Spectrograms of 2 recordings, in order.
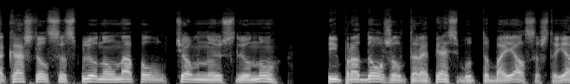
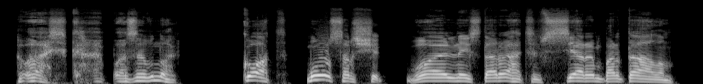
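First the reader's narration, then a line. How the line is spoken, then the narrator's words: Hoarse rasp. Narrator (Russian): Гризли прохрипел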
